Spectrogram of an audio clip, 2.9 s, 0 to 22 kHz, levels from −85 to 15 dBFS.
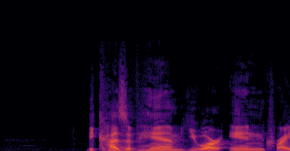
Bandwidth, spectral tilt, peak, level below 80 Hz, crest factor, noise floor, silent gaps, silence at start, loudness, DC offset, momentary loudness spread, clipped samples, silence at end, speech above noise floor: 14.5 kHz; -5 dB/octave; -8 dBFS; -74 dBFS; 20 dB; -75 dBFS; none; 0.9 s; -26 LUFS; under 0.1%; 7 LU; under 0.1%; 0 s; 49 dB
